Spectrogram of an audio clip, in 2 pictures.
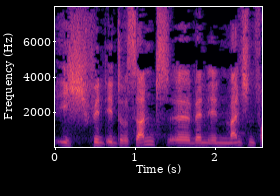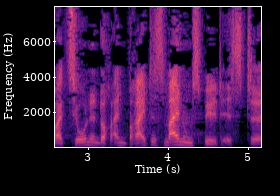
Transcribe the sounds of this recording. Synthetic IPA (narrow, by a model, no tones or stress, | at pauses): ʔɪçfɪndəɪntəʁəsantːvɛnɪnmançn̩fʁ̥ak̚t͡sjoːnəndɔχa̰ɪnbʁaɪtəsmaɪnʊŋsb̥ɪltɪ̰st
